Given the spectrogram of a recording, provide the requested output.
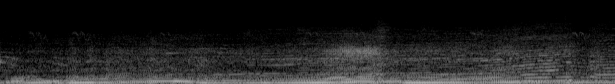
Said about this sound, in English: Man, those motorbikes are so loud.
